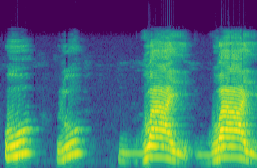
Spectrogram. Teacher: Você percebe que começa com um mais discreto, passa para um A mais aberto, mais forte, mais presente e volta para um I mais discreto. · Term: tritongo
